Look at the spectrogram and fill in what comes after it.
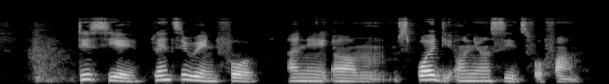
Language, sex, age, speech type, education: Nigerian Pidgin, female, 15-29, spontaneous, tertiary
